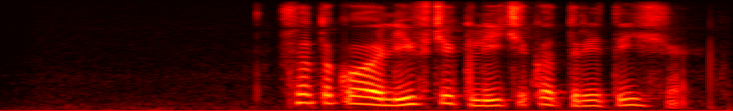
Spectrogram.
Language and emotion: Russian, neutral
